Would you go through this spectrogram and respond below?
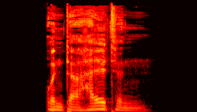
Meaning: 1. to maintain 2. to entertain 3. to converse
- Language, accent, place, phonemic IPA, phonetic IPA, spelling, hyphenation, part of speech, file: German, Germany, Berlin, /ˌʊntəʁˈhaltən/, [ˌʔʊntɐˈhaltn̩], unterhalten, un‧ter‧hal‧ten, verb, De-unterhalten2.ogg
